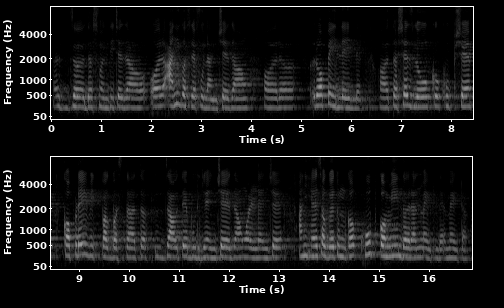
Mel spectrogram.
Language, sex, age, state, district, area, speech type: Goan Konkani, female, 18-30, Goa, Murmgao, rural, spontaneous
